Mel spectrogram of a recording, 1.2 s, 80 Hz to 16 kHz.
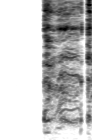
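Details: A single harsh cough burst with a short follow-on catch from an adult woman during her second COVID-19 infection, with heavy congestion and severe cold- and flu-like symptoms.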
